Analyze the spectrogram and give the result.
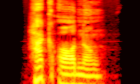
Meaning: pecking order
- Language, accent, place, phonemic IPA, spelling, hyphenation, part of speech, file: German, Germany, Berlin, /ˈhakˌɔʁdnʊŋ/, Hackordnung, Hack‧ord‧nung, noun, De-Hackordnung.ogg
